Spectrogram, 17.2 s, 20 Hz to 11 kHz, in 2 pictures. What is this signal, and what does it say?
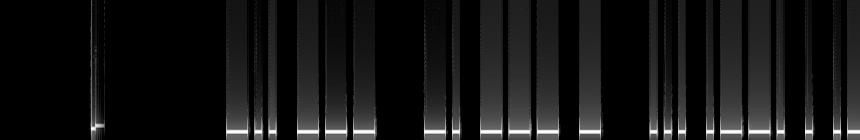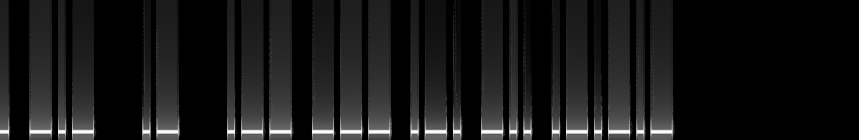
Morse code, heard as a keyed tone, about 17 wpm, 700 Hz. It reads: DO NOT SPEAK A WORD.
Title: Sentences from Top 1100 Words 17wpm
